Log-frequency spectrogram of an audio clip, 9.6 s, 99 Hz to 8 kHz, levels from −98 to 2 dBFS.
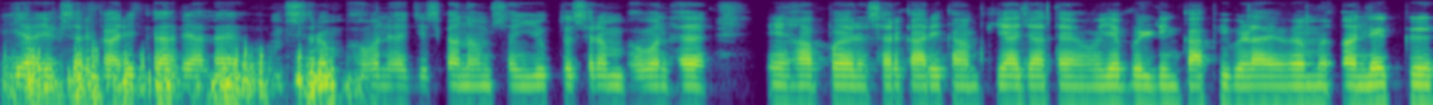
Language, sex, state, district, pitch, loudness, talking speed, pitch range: Hindi, male, Bihar, Supaul, 115 Hz, -16 LUFS, 190 wpm, 110-115 Hz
